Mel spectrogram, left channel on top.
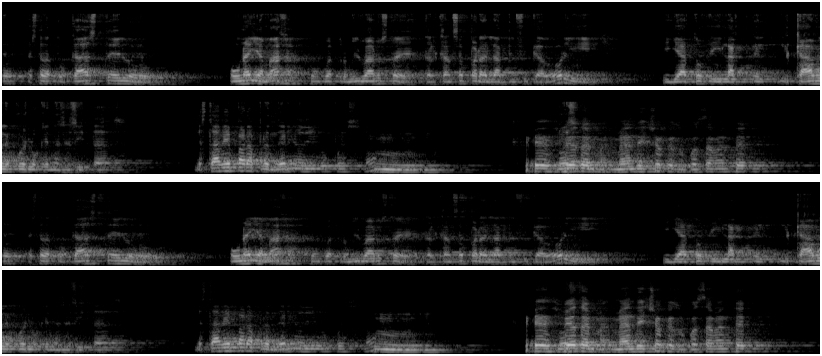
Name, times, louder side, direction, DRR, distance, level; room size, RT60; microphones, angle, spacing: voice 1, 0.0-1.5 2.3-5.9 6.6-9.3 10.1-12.0 13.7-13.9, left 2 dB, 80° left, 4 dB, 2.2 m, -33 dB
voice 2, 11.9-12.5 13.4-15.6, right 2 dB, 65° right, 5 dB, 2.1 m, -30 dB
24.0 x 15.0 x 7.4 m, 1.3 s
head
